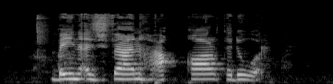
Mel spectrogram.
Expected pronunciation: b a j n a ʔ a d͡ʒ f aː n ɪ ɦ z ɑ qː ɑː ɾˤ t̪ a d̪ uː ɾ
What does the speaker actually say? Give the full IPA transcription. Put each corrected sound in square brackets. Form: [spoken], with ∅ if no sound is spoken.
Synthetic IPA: b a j n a ʔ a d͡ʒ f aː n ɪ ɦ [ʕ] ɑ qː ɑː ɾˤ t̪ a d̪ uː ɾ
